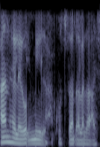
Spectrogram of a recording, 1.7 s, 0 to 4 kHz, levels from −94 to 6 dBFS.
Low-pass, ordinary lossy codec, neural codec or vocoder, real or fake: 3.6 kHz; none; none; real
